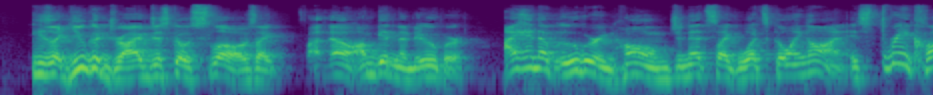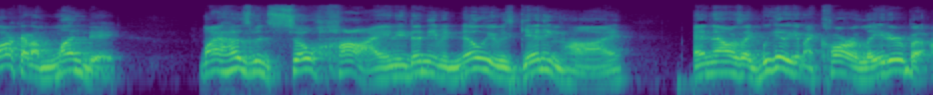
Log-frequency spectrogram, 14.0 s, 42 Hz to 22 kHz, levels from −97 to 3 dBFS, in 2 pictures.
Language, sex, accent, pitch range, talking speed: English, male, American, 145-220 Hz, 245 wpm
